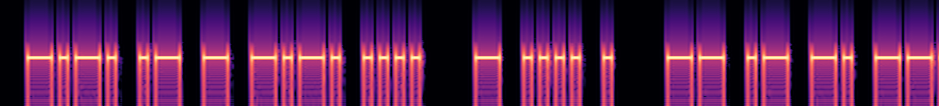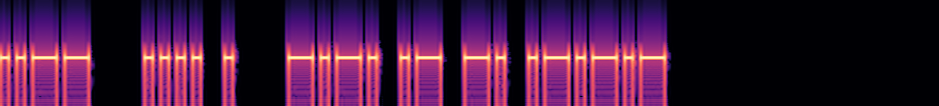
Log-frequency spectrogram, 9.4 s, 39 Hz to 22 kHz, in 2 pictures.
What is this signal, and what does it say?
Morse code, heard as a keyed tone, about 30 wpm, 700 Hz. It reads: CATCH THE MAN, HE CAN.
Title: Sentences from Top 1500 Words 30wpm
